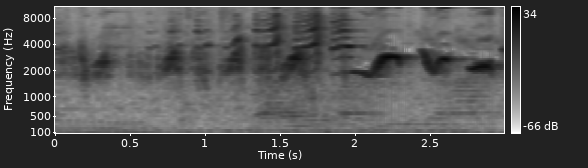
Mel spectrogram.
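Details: Chinese hwamei singing with flared, spread-wing display: loud, rich whistled phrases that slur up and down, several notes a second, with a faint low hum underneath.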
